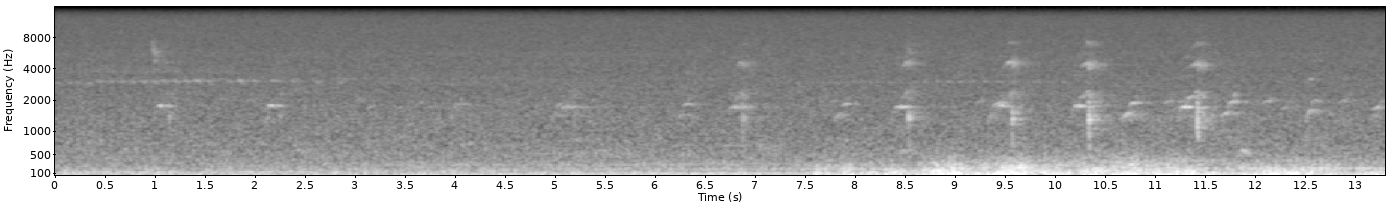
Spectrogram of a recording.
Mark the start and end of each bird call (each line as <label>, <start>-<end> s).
Gray-headed Chachalaca (Ortalis cinereiceps), 0.8-2.4 s
Gray-headed Chachalaca (Ortalis cinereiceps), 6.5-11.6 s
